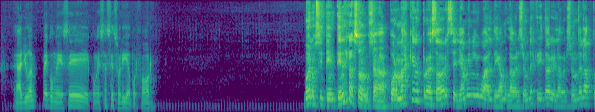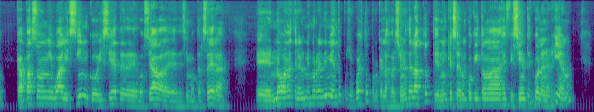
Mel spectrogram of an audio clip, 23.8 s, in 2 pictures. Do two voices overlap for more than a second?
No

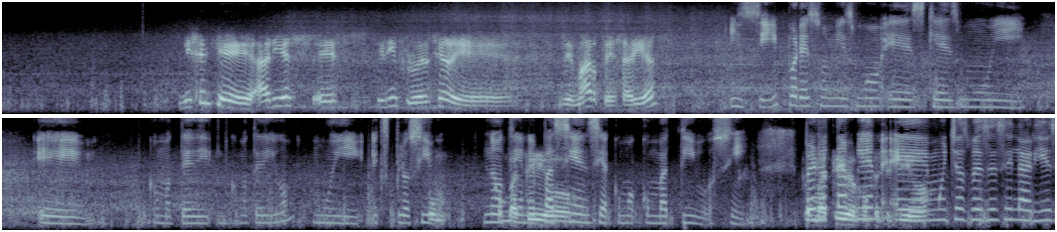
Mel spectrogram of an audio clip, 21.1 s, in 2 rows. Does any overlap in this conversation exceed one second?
Yes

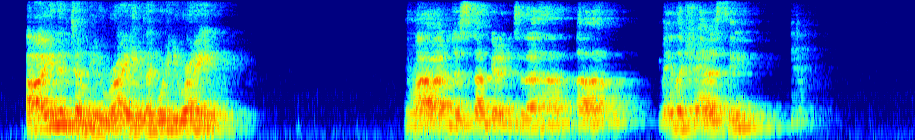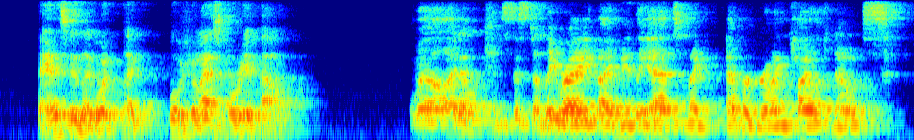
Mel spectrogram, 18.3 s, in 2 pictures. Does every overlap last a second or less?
Yes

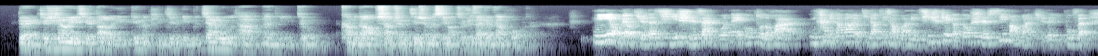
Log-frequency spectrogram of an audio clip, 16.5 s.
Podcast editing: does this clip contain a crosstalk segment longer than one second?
No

